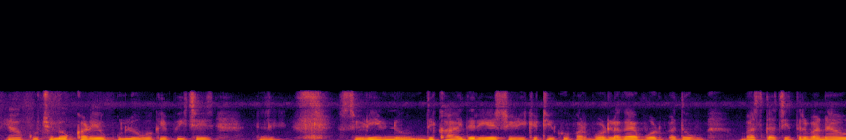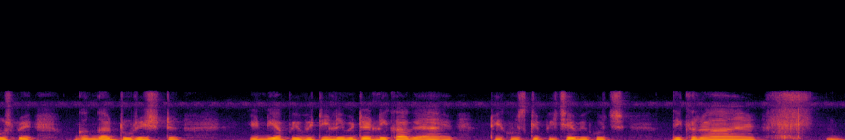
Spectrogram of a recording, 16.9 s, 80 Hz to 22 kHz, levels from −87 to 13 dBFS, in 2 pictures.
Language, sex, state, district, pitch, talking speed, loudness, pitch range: Hindi, female, Haryana, Jhajjar, 200 Hz, 170 wpm, -17 LUFS, 175-220 Hz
